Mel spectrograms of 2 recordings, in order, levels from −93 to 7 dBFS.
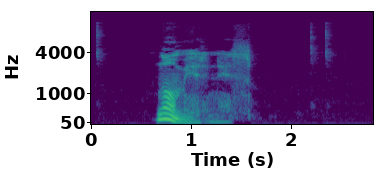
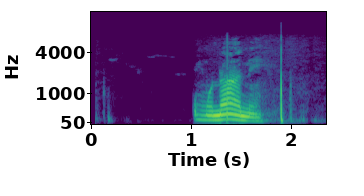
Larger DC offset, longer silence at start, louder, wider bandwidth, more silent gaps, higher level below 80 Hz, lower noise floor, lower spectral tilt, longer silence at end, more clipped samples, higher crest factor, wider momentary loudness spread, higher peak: neither; second, 0.65 s vs 1.05 s; second, -29 LUFS vs -18 LUFS; first, 9.8 kHz vs 7 kHz; neither; about the same, -52 dBFS vs -54 dBFS; about the same, -80 dBFS vs -80 dBFS; second, -7.5 dB/octave vs -9 dB/octave; first, 1.25 s vs 0.45 s; neither; about the same, 24 dB vs 20 dB; about the same, 18 LU vs 20 LU; second, -10 dBFS vs 0 dBFS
